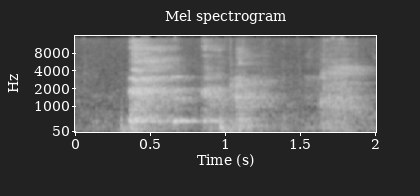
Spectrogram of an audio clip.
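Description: A person coughing: one loud cough about a third of a second in, then a smaller one near the end.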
